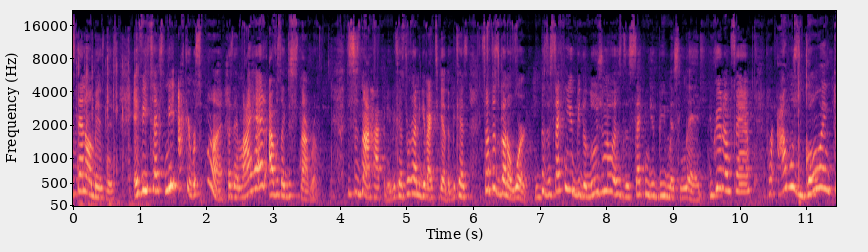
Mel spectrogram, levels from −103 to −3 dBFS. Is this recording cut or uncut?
cut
